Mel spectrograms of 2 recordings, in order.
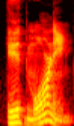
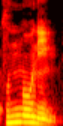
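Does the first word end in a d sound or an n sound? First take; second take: d sound; n sound. First: The first word ends with a d sound. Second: The first word ends with an n sound. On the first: The speaker calls it right. "굿모닝도 아니고" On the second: The speaker calls it wrong. "군이라고 발음을 한다고요"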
